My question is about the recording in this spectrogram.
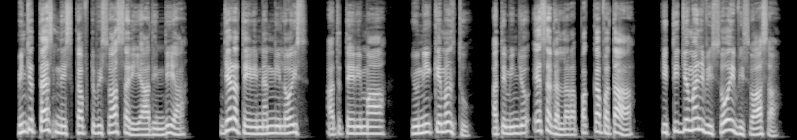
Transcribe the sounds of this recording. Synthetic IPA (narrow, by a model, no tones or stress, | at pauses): mɪ̃nd͡ʒot̪ɛːsnɪskɐpʈʋɪswaːsaɾijaːd̪ɪ̃nd̪ija | d͡ʒɛːɽat̪eːɾinɐnːiloːis | ɐt̪ɛt̪eːɾimãː | junikemɐ̃nst̪ʰu | ɐt̪ɛmɪ̃nd͡ʒoʔeːsaɡɐlːaɾapɐkːap̬ɐt̪a | kit̪ɪd͡ʒomɐ̃nd͡ʒbʱisoːibɪswaːsa̰ː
